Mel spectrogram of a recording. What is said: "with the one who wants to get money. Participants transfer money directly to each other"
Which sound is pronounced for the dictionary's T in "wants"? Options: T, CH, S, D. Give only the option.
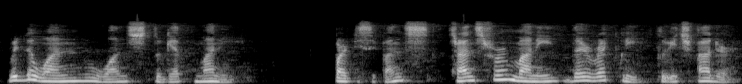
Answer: T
